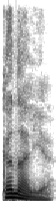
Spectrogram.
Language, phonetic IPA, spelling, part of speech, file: Russian, [kɐˈnalʲjə], каналья, noun, Ru-каналья.ogg
- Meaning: rogue, rascal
